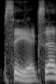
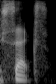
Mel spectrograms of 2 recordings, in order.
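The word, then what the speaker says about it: CeX: the other day I was in derby um cxm they've got a uh a Super Nintendo in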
